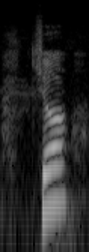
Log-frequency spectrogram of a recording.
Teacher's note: च अघोष तालव्य और अल्पप्राण है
